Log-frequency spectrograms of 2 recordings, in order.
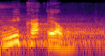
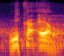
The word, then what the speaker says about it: Micael: Então, 3 sílabas, cuja pronúncia seria mais ou menos Micael. Micael. Depois você tem a tradução para o francês, que é Michel.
